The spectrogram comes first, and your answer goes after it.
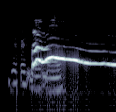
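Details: Wire haired terrier singing along to flute playing; a few soft yips, then a sudden rising howl that peaks and slowly slides down into a long held tone.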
